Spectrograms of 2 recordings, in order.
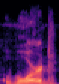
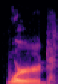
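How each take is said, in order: First: The vowel sounds like 'or'. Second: The vowel sounds like 'er'. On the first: The speaker calls it wrong. "instead of ward with an O R" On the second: The speaker calls it right. "pronounced with an E R sound"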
